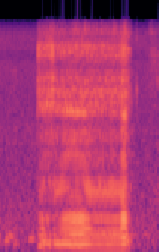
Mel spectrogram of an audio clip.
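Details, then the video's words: French Bulldog snoring while asleep indoors: one drawn-out, harmonic, rattling snore lasting over a second, ending in a louder burst, followed by a woman's voice speaking German. "french Bulldog "Spike schnarcht"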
